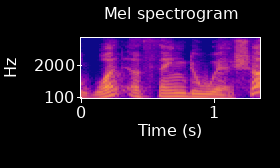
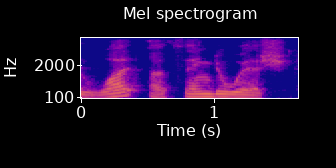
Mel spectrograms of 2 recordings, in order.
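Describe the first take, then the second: First: Chuckling through the line, a bit slow; amused repeat. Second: Slow, low and soft solemn reply; grave stage line. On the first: Acted. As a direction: savour the line with a laugh. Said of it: "repeats the line, laughing". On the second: Retold or imitated. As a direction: deliver it like a grave dad in a play. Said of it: "And then I said".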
